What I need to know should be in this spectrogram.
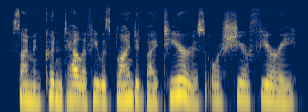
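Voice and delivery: plain reading voice

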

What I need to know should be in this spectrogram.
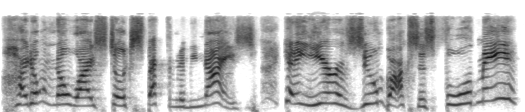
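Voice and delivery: high, hurt and self-pitying; wounded new girl. Retold or imitated. Kate lamenting the mean students, high and hurt. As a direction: pitch it up like a disappointed newcomer. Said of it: "Kate's like".

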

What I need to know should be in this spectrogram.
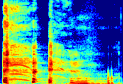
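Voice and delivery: short dry cough. Real, not acted. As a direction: cough to clear an itchy throat. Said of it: "My throat is itchy".

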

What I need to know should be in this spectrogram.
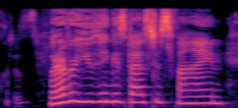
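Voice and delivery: helpless panic, handing the choice to the clerk; panicked. Retold or imitated. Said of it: "like, panicked".

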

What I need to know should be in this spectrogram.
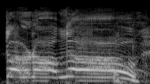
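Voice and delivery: very high, long drawn-out yell; hammed-up howl of despair; mock wailing protest. Imitating friends as the girls run off, mock wailing protest.

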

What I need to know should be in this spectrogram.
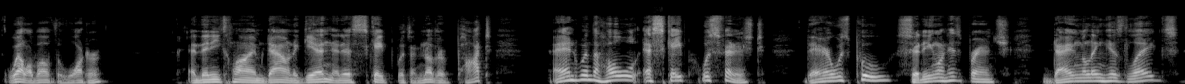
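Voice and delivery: ordinary delivery, nothing marked

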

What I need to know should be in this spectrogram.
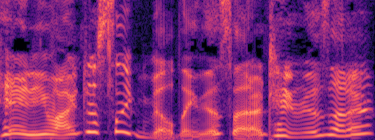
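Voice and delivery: high, fast wheedling ask; butter up a friend for a favor; mock innocent request; sweet begging.

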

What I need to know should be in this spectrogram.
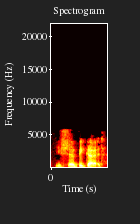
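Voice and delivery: ordinary delivery

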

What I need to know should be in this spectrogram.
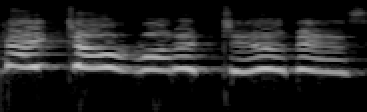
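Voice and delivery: high, loud protesting wail; retold yell. Kelsey to Zach on hearing it's a dead mouse, high retold yell. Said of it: "Immediately just, like, yelled".

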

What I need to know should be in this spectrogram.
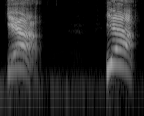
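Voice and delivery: loud, fast, angry comic celebrity impression; Gilbert Gottfried voice. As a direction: blurt it out loud like a cranky comedian. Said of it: "Gilbert Gottfried".

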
